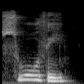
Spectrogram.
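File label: "swarthy", British English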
